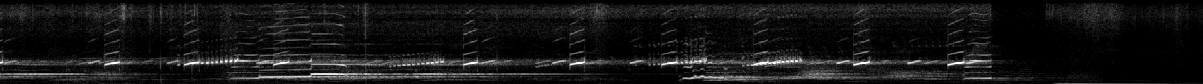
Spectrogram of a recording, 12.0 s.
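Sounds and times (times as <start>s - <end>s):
birds chirping: 0.0s - 10.1s.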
